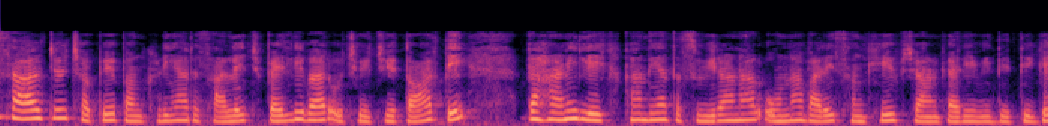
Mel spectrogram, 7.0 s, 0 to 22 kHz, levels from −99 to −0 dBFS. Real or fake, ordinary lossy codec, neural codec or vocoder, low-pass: fake; none; codec, 16 kHz, 8 kbps, FreqCodec, smaller model; none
